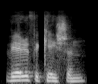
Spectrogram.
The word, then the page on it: verification: Indian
